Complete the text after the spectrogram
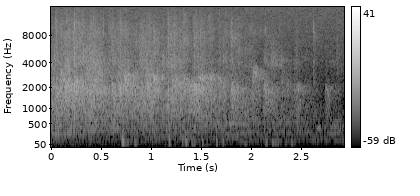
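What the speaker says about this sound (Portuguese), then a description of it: "Por favor, salva de palmas para o Lucas" A group at a carnival church camp claps for a person named Lucas, a faint, fairly brief round of applause that gradually tapers off.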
